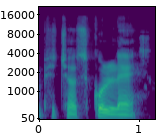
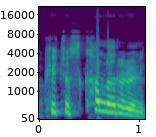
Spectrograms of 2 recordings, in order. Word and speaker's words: 퓨처 스콜레: 그러면 그렇게 시즌 3를 하고 있고 1인 기업을 하시다가 퓨처 아까 제가 말씀을 발음을 잘못 드렸네요. 퓨처 스콜레. 네. – 네. – 근데 저도 여쭤보고 싶었는데 저도 아 퓨처 스칼러를 이렇게 발음 잘못 쓴 건가 싶어서 봤더니 그냥 퓨처 스콜레더라고요.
